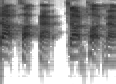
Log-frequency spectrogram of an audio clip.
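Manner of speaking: fast, rapid tongue-twister pace. Trying a tongue twister after asking for it fast: saying it fast. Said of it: "Say it fast".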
